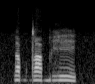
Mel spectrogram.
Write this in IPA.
ə b dˤ ɪː b ɦ e

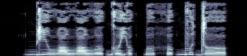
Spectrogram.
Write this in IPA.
ɡ͡b i˧ w ɔ˨ w ɔ˨ w o˧ ɡ o˨ j o˨ k͡p u˨ h o˨˦ ɡ͡b u˦˨ d o˨

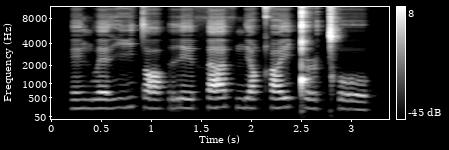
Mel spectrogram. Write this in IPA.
ẽ ŋ β ɛ ɣ i t ɒ | r e θ a θ ŋ e qʰ e ǃ ə˞ ǀʰ o

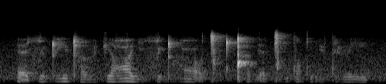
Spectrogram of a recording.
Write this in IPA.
ɛ̰ sʲ a ɖʱ i ʈʰ a ɭ ɛ̤ kʲ a ʕ ɐ lʲ e̤ sʲ ɛ ɖʱ ɔ̤ ʕ ɔ̰ ɡ͡ǀ o̤ t ǃʰ ɐ ɡ ɛ̰ ǀ o̤ ɳ tˤ a t rʲ o̤ t e̤ ɭ i

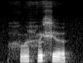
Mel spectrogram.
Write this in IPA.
h ɔ̃ ɐ̯ h ə̃ xʲ œ

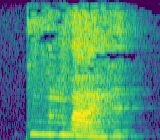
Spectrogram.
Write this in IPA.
k uː˧ n w aː˨˩ j ɪ˨˥ k̚

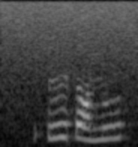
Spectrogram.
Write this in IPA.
ʔ ɯ ɗ ɔ n u

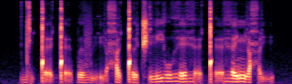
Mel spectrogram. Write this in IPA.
d ḭ˩ ǃ ɛ̰˨˦ ǃʼ ɛ̰˩ p ɘ˩ v ḭ˩ ɾ ḭ˩ ħ ɘ˩ ǃ ɘ˩ t͡ʃʼ i˨˦ j u˨˦ ɦ e˨˦ ɦ ɛ̰˩ ǃʼ ɛ̰˨˦ ɦ ɛ˨˦ ɲ ɘ˩ ħ ḭ˩

